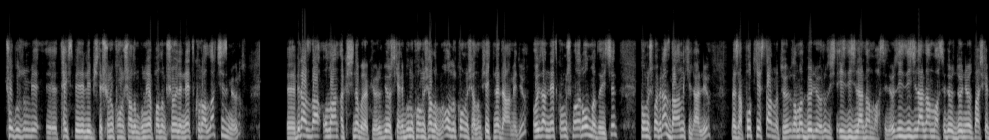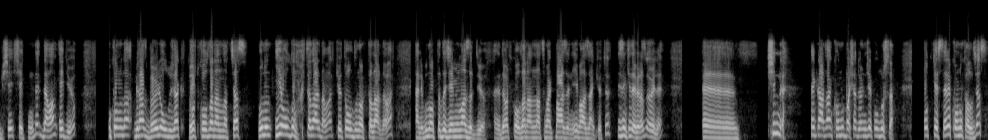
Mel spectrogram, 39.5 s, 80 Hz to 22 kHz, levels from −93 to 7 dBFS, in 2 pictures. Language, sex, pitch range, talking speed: Turkish, male, 160-205 Hz, 160 wpm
